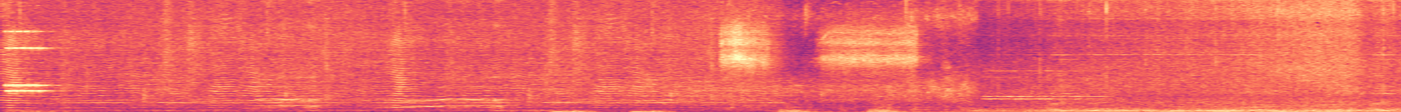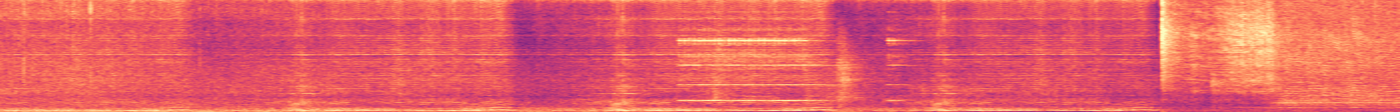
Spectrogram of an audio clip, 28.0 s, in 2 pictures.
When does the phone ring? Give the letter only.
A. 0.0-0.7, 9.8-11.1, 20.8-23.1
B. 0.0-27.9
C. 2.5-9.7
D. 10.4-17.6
A.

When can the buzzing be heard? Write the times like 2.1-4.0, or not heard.
0.0-27.9.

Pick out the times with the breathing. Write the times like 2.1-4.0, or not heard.
2.5-9.7.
